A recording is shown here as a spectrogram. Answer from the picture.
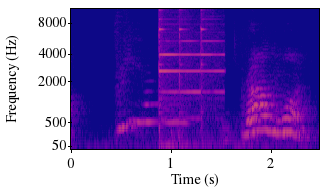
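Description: A bell sound effect struck three times in quick succession, ringing with several steady high tones for under a second, about a second in; a voice follows near the end.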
